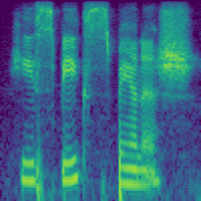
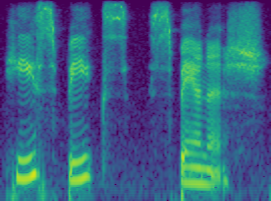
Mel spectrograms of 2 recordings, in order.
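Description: First: The words are joined smoothly with no break. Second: The words are said with a break between them. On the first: "then I will say them in a more fluid way to demonstrate linking" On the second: "I will say the words with a space in between so you can hear how they sound separately"

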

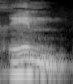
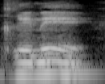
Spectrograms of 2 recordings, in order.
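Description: First: The word ends without a final vowel sound. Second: The word ends with a pronounced final vowel. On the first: The speaker calls it right. "it's called Rennes" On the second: The speaker calls it wrong. "I used to think it's René because with an E"

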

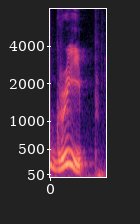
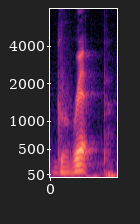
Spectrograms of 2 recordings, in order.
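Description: First: The vowel is a long ee sound. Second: The vowel is a short i sound. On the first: The speaker calls it wrong. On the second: The speaker calls it right. "muchas palabras en inglés tienen la I corta"

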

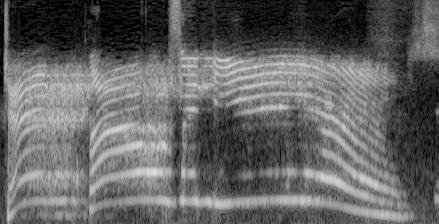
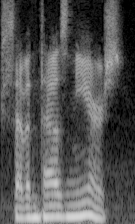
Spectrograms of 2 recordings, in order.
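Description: First: It is said in a put-on dramatic voice. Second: It is said in his normal voice.

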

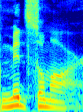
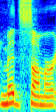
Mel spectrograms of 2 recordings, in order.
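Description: First: It sounds like the Swedish word 'midsommar'. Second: It sounds like the English word 'midsummer'. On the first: The speaker calls it right. "that is actually how you're supposed to pronounce that movie" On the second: The speaker calls it wrong. "It's not Midsommar"

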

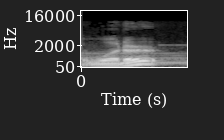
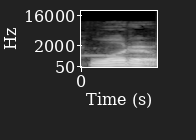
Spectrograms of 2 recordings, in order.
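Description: First: The stress is on the second syllable. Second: The stress is on the first syllable.

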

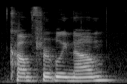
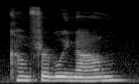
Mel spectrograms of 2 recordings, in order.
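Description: The two takes are said the same way.

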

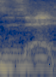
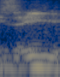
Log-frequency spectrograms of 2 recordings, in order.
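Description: First: The letter is said the Australian way, as zed. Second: The letter is said the American way, as zee. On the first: The speaker calls it right. "it's Z" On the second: The speaker calls it wrong. "Don't say Z"

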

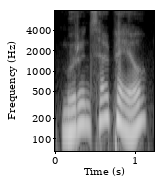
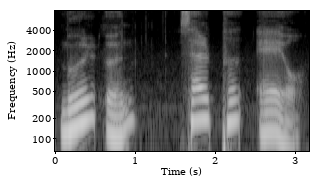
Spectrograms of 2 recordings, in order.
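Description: First: It is said at a faster pace. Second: It is said slowly and carefully.

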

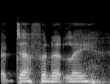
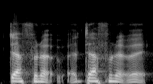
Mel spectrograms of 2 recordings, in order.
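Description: First: The word ending is fully pronounced. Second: The word ending is cut off. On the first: The speaker calls it wrong. "Instead of definitely" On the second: The speaker calls it right. "just cut it off"

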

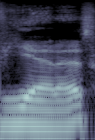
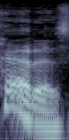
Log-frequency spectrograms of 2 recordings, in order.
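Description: First: The word begins with a y sound. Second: The word begins with a throaty h sound. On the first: The speaker calls it wrong. "nie w Jerez" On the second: The speaker calls it right. "Sherry powstaje w Jerez"

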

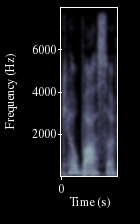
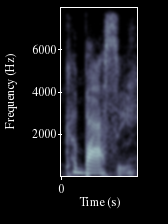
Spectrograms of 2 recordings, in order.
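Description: First: The word has its standard, full pronunciation. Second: The word has a clipped regional Maine pronunciation.

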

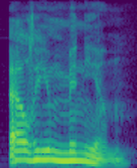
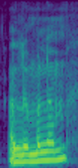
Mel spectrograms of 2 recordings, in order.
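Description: First: The word is said with five syllables. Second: The word is said with four syllables. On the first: This is the British form. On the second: This is the non-British form.

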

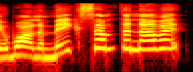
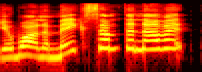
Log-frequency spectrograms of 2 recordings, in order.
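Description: First: It is said in a gruff tough-guy voice. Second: The same.

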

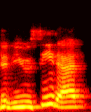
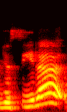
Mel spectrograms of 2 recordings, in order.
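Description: First: Every word is pronounced fully and clearly. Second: The opening words are squished into a reduced sound. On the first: "if you say did you see that" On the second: "it's not even fully you essentially"

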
